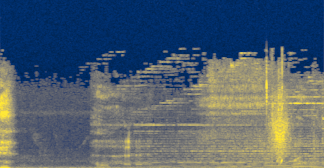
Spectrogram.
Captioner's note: MechaBot groans, keeps snoring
